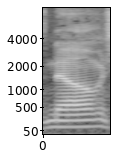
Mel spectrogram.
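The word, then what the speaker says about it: Noem: Christy Gnome, yeah. – Christy Gnome. Like the little... – N-O-E-M, I believe is how you say it.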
